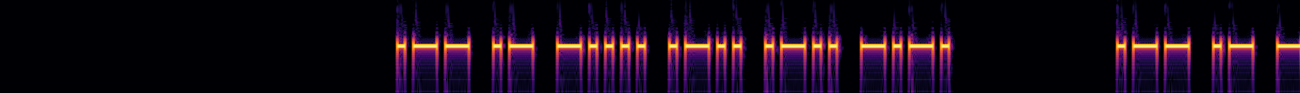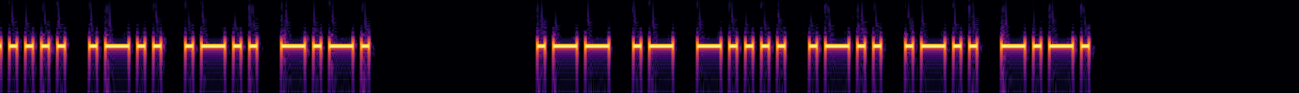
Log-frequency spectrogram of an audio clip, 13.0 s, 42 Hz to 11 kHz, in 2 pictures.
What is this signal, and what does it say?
Morse code, heard as a keyed tone, about 30 wpm, 700 Hz. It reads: WA6LLC WA6LLC WA6LLC
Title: USA Call Signs - 6 Characters - Repeated 3x - 30wpm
